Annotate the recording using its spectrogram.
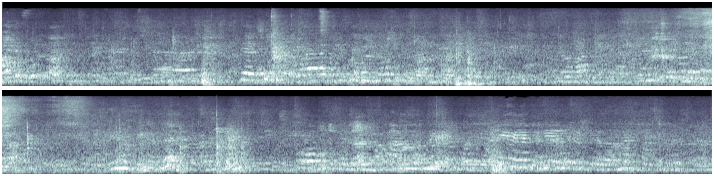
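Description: A wooden paddle scrapes and stirs inside a large metal pot.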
